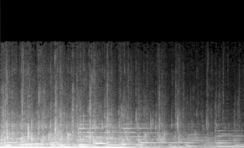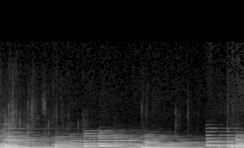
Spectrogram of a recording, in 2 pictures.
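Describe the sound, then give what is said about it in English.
A church audience claps as a pastor is welcomed, the clapping running under loud music and fading away while the music continues. “Can we give her a big, big hand in this place right now?”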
